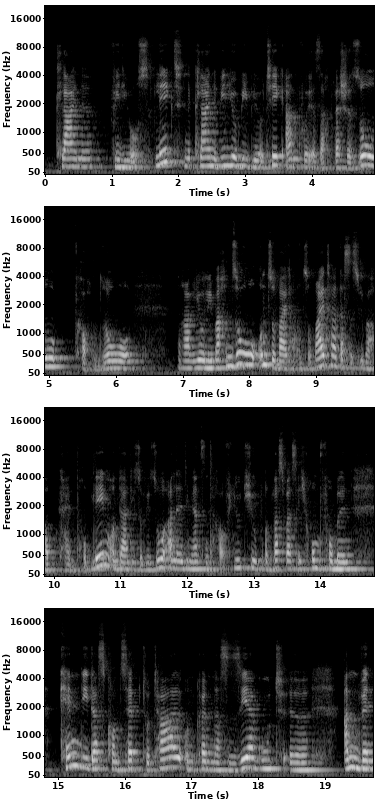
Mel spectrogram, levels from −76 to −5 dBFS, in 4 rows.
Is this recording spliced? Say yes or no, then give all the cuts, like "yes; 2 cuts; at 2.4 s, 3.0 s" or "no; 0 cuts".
no; 0 cuts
